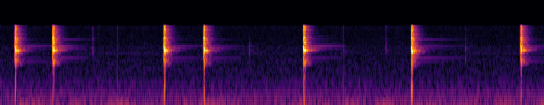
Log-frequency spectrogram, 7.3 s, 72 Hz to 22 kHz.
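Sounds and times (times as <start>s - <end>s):
cedar cherry box call turkey clucks: 0.2s - 1.0s, 2.2s - 3.0s, 7.0s - 7.2s.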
